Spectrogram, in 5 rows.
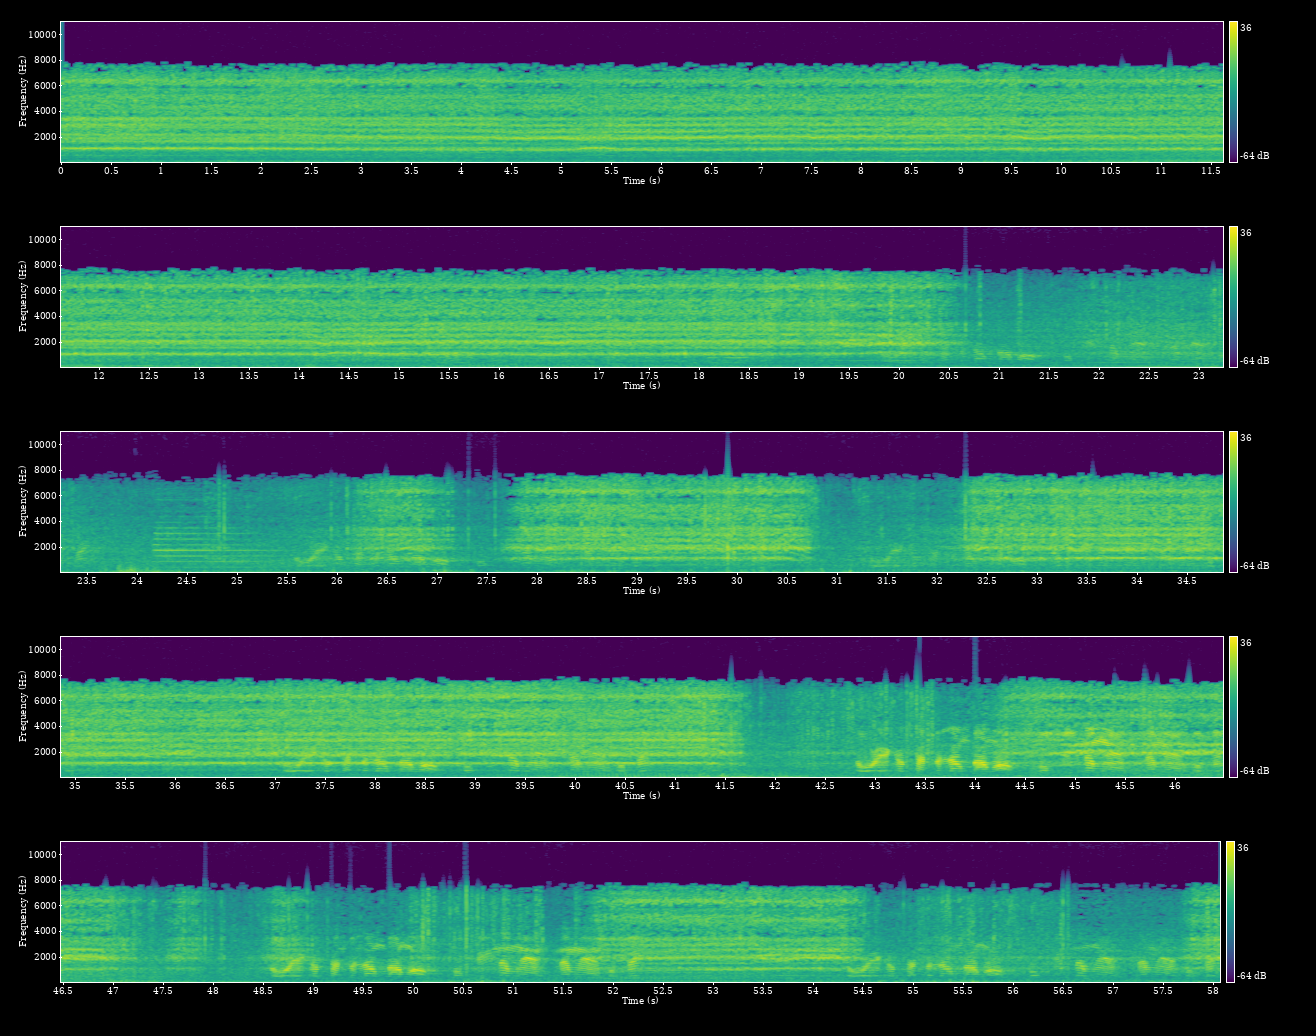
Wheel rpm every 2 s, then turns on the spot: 150, 140, 130, 130, 140, 140, 140, 130, 140, 140, 30, 20, 0, 40, 140, 60, 110, 150, 150, 150, 130, 20, 90, 90, 30, 20, 120, 50, 20.
30-32 42-44 54-56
